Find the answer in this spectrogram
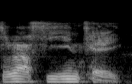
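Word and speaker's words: Rocinante: It's pronounced Rossiante.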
